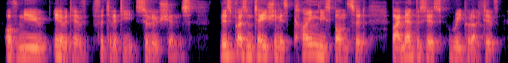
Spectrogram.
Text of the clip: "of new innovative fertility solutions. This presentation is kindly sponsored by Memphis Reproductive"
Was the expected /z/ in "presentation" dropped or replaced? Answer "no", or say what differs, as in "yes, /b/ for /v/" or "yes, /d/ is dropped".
no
